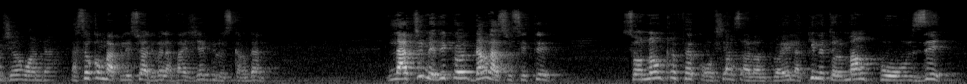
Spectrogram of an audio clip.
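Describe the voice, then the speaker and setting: A woman's voice: medium pitch, reverberant, slight background noise. A woman columnist on a morning talk show, telling a street story in a chatty, teasing way. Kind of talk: lively storytelling chat.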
